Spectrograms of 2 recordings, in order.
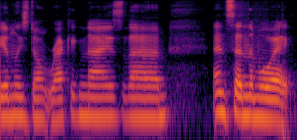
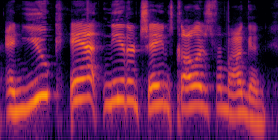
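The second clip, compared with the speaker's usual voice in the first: higher, louder acted indignation; angry child protest; 5 semitones higher, 4 dB louder than usual. Girl arguing with her teacher about hugging, angrily. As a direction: argue back as a cross little girl. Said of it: "glares at me angrier than I've ever seen her".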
